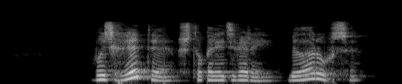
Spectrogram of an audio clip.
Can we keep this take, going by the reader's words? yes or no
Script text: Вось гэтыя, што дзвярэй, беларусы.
no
